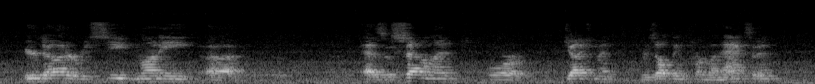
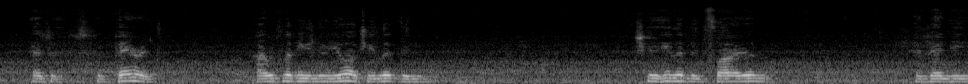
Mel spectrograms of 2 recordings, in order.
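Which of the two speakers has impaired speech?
The second: Parkinson's disease; needs to keep voice level up.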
